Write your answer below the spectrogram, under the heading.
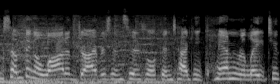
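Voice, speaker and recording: A woman's fairly high voice with an American accent, fairly even intonation and noticeable background noise. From Kansas. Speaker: TV news anchor and reporter. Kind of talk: TV news field reporting.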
